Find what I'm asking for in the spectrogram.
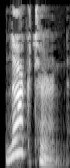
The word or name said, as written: nocturne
